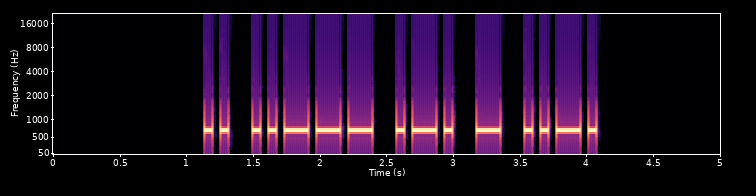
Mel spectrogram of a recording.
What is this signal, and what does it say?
Morse code, heard as a keyed tone, about 20 wpm, 700 Hz. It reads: I2RTF
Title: Call Signs - 20wpm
